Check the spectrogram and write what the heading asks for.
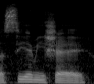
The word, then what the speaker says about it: CMEshai: as their health totals are concerned but uh cme shay and apparently that is how you pronounce the name i did confirm that last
